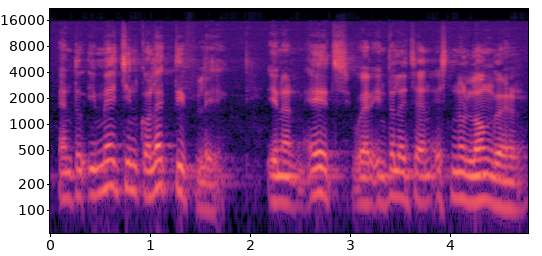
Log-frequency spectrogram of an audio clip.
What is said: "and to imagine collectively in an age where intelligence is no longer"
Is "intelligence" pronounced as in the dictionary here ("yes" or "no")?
no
